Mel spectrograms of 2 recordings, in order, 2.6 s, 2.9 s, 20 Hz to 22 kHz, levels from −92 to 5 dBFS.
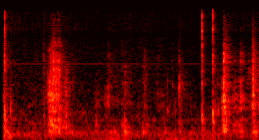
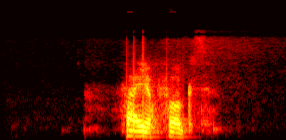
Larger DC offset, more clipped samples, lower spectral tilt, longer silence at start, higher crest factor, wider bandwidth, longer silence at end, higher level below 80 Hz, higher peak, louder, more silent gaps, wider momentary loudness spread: neither; neither; second, -2 dB/octave vs -6.5 dB/octave; second, 0 s vs 1.25 s; first, 28 dB vs 18 dB; first, 16.5 kHz vs 7.8 kHz; second, 0 s vs 0.95 s; second, -70 dBFS vs -64 dBFS; second, -18 dBFS vs -2 dBFS; second, -45 LUFS vs -16 LUFS; neither; first, 18 LU vs 9 LU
